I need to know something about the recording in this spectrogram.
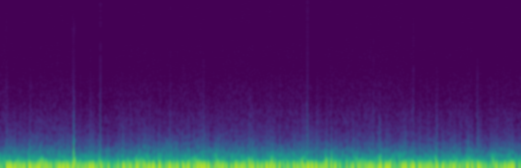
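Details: Male body sounds recorded through a stethoscope for ASMR, no talking: deep, muffled throbbing with a low hum and occasional rubbing clicks; normal heart sounds.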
